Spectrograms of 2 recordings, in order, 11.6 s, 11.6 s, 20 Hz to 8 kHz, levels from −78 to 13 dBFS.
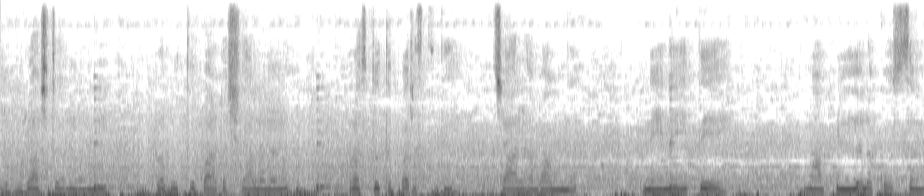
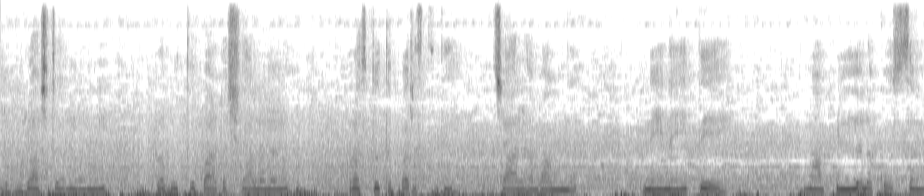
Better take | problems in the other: second | background sound (Bowed string instrument); 14 dB below the speech

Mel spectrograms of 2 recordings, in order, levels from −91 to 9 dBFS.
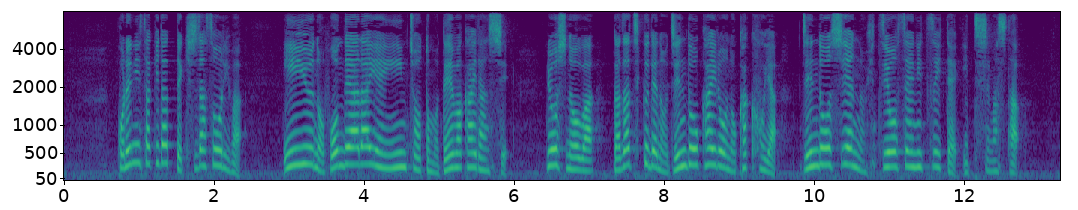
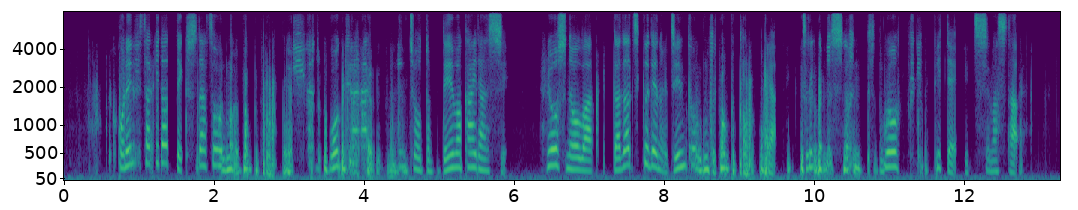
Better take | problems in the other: first | noise reduction (neural diffusion model UNIVERSE++)

